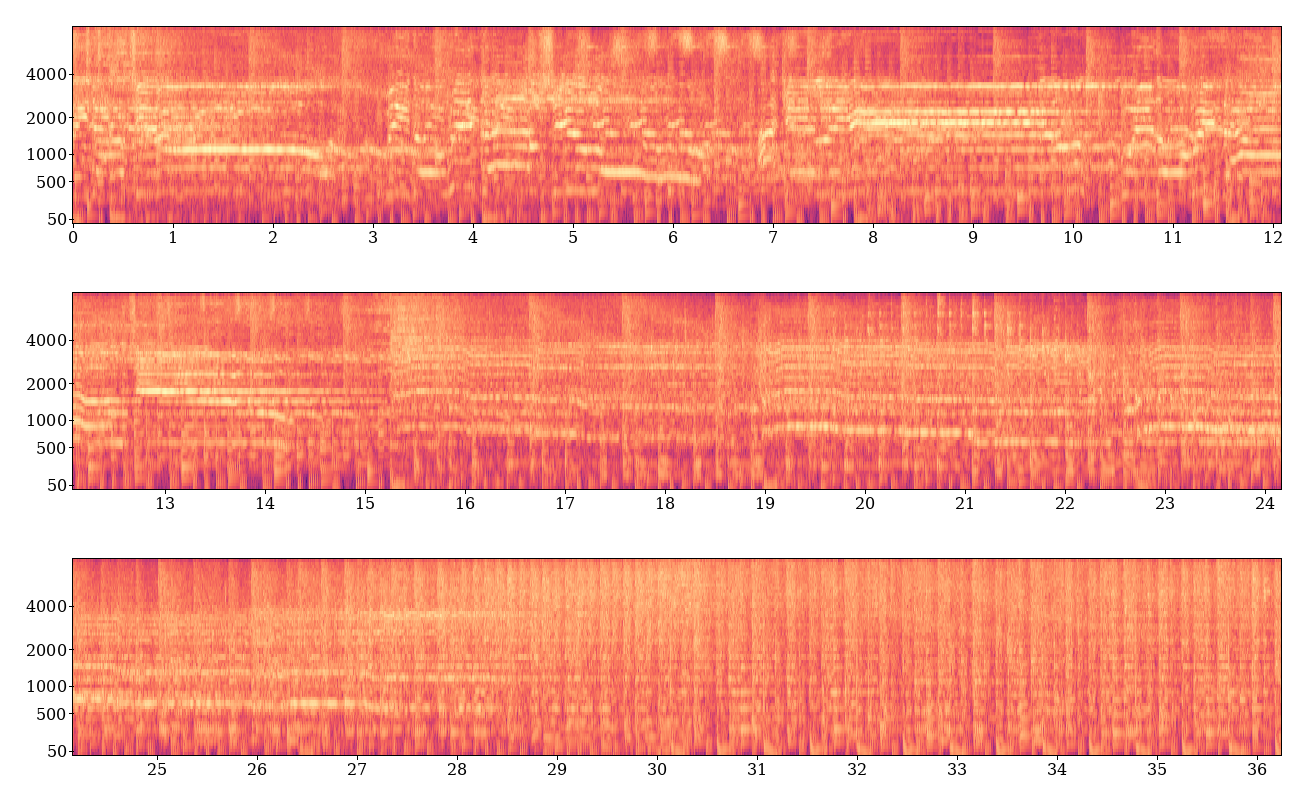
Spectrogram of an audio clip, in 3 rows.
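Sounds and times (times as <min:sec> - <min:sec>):
vocal trance music: 0:00.0 - 0:36.2.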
